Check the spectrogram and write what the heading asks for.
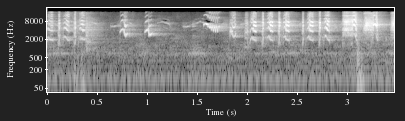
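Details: Crested jay sound played as a lure to provoke other birds into singing: quick high chips and short slurred whistles, then a dense run of sharp repeated notes toward the end.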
